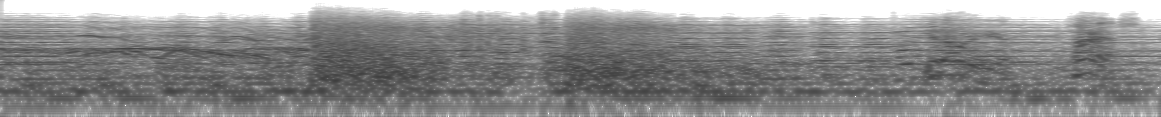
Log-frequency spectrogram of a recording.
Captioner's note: native Americans howl; guns fire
